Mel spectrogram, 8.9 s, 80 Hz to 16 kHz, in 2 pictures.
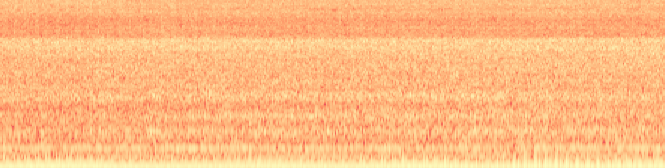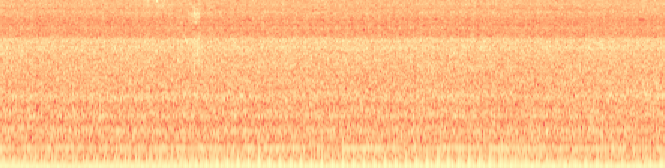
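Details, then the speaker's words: Big-block Ford V8 with a 750 CFM Brawler carburetor, cold start in freezing weather, intake runners around 10–23°: once the choke comes off, a loud deep idle that won't settle. Rough cold idle as the cold intake leans out the fuel. "Okay. So, now it's to the point where the choke has come off and it doesn't want to idle very well."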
